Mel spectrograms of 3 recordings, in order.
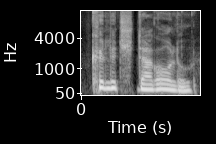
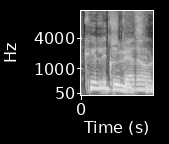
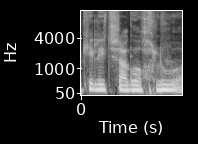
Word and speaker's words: Kılıçdaroğlu: Zo zeg je dat. – Kılıçdaroğlu. De I is een U, hè? – Ja, en de G met een dakje erop, die spreek je niet uit. Die verlengt de klinken daarvoor. Dus niet Kılıçdaroğlu of zoiets.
